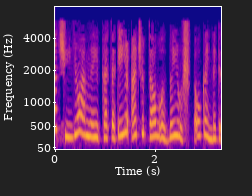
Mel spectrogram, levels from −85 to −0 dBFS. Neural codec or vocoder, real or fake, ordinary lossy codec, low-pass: codec, 16 kHz, 0.5 kbps, FreqCodec, larger model; fake; MP3, 24 kbps; 7.2 kHz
